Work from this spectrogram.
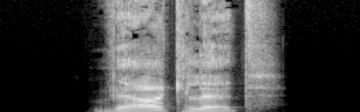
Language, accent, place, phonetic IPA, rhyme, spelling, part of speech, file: German, Germany, Berlin, [ˈvɛʁklət], -ɛʁklət, werklet, verb, De-werklet.ogg
- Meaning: second-person plural subjunctive I of werkeln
